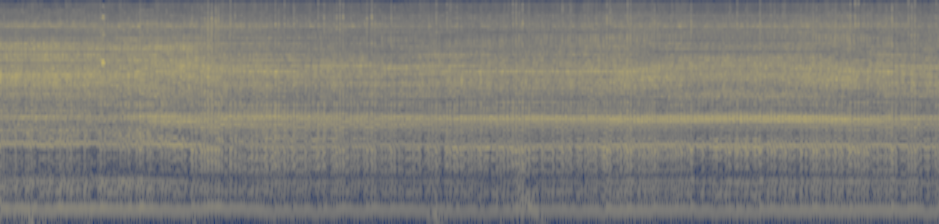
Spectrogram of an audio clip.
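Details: Normal running of a used HPI Trophy nitro RC buggy after adjusting the idle screw by ear: high, steady buzz, no misses or surges, idling a touch fast but smooth.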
